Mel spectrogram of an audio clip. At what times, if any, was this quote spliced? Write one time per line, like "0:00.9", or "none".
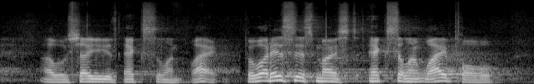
0:01.2
0:02.4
